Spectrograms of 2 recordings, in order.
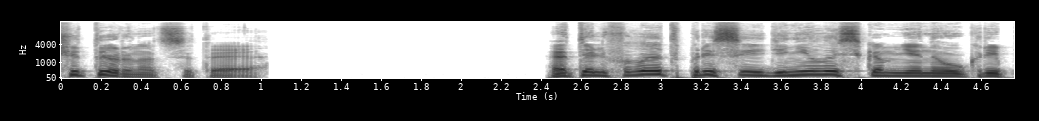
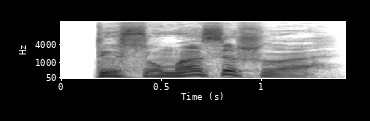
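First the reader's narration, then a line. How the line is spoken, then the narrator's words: Angry question. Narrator (Russian): сердито спросил я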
